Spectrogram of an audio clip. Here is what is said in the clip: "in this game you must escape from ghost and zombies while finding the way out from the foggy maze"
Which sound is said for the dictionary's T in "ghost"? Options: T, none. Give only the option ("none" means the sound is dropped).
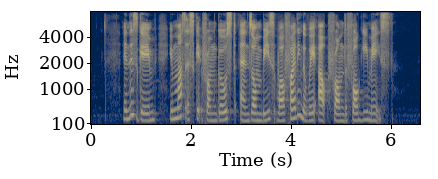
T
